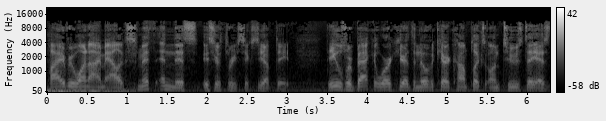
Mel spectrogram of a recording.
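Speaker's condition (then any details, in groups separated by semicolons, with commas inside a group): No condition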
